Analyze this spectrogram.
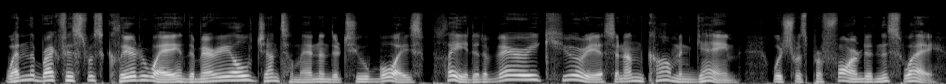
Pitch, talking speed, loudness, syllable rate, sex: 145 Hz, 175 wpm, -17 LUFS, 4.3 syllables/s, male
